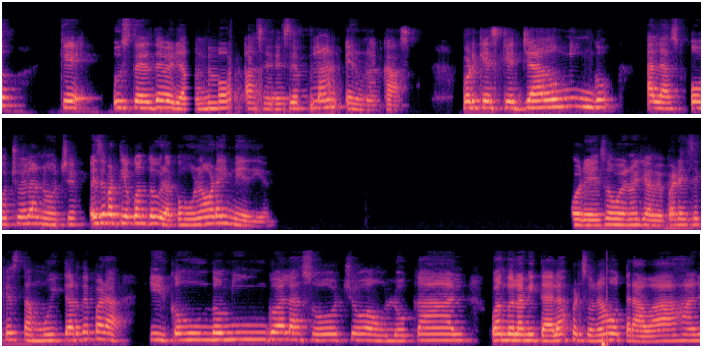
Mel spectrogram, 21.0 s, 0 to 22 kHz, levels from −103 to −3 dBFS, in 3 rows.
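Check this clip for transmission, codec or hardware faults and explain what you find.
Five faults stand out in this speech recording, all but the last bunched into its first nine seconds.

From 1.83 to 2.35 s there is repeated packet loss, producing a robotic sound. Packets went missing or arrived too late five times in quick succession, the longest hole about 95 ms. The receiver covered each hole by extending the last received sound, so nearly half of this half-second is synthetic continuation. The result is choppy, robotic speech with fragments dropped out.

A call bitrate drop runs from 2.27 to 7.28 s. The bandwidth estimate collapsed, and the encoder fell from 32 kbps to 9 kbps, staying at the lowest rate for about 3.4 s. At that rate Opus quantises coarsely and narrows its audio band from 20 kHz to 8 kHz. The speech turns muffled and rough, with a watery texture, until the bitrate climbs back.

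Between 2.47 and 3.15 s comes a jitter buffer slow-down. With its reserve running short, the receiver repeated individual pitch periods and slices of pauses over and over, adding about 58 ms of audio. Playback drops to roughly 92% speed while the pitch stays put, so syllables sound stretched and slightly drawn out across those 0.7 s.

A jitter buffer speed-up follows from 7.51 to 9.13 s. The buffer had built up more audio than its target, so the receiver trimmed short chunks of one or a few pitch periods again and again, removing about a tenth of a second in total. The speech runs at about 106% speed with unchanged pitch and comes across as slightly hurried.

Near the end, between 19.98 and 20.06 s, a loud pop appears as two sharp clicks in quick succession, peaking around 15 dB above the speech, which continues underneath. A sudden voltage step or spike, likely from a plug, switch, static discharge or driver glitch, entered the signal path, and the circuitry after it shaped that impulse into a brief double thump.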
